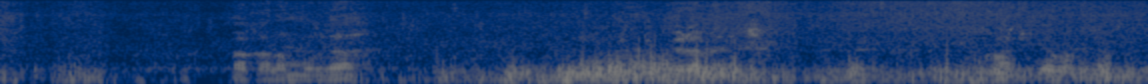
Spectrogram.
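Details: Honey bees at a hive in a Ceyhan village during a queen check after honey harvest: a dense, low, rough buzzing that swells after a brief burst of human speech, with scattered handling noises.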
